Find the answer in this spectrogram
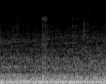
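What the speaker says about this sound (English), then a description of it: "I'm tempted to just rev it." A built 1.8T car engine rumbles steadily at close range, a low sustained growl with a brief swell in revs, heard alone without talk.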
